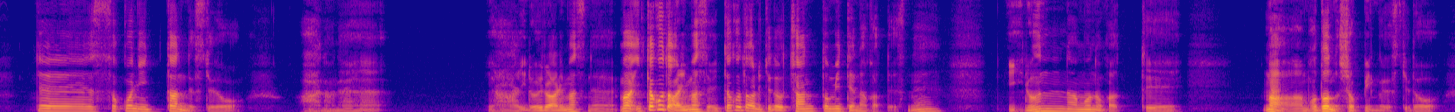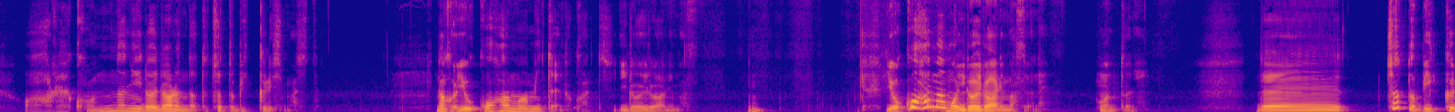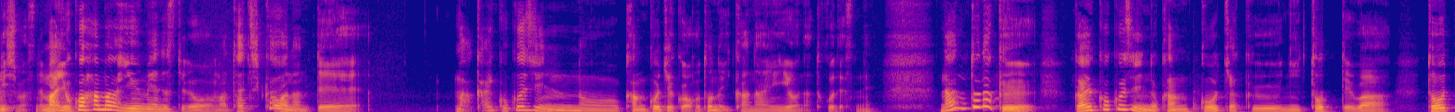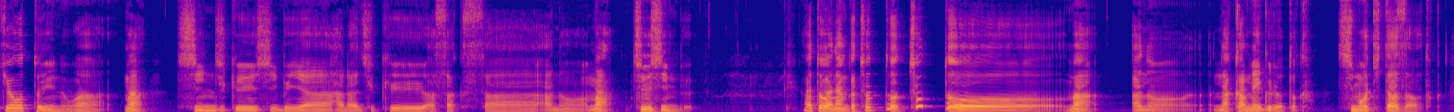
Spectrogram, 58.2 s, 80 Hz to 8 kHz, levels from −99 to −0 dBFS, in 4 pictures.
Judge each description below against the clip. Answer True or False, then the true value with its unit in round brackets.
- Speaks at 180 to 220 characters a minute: False (285 characters per minute)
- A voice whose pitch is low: False (145 Hz)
